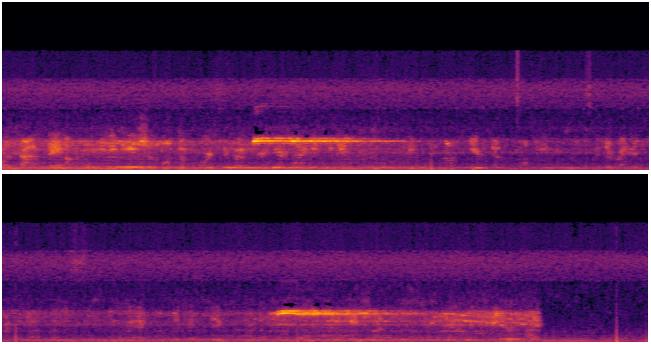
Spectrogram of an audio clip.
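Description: Crowd noise from a volleyball match plays through a small speaker.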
